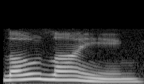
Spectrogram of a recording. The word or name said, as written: low-lying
